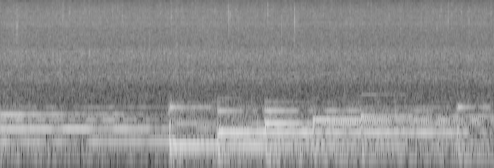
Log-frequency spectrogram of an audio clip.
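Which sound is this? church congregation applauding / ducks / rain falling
rain falling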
